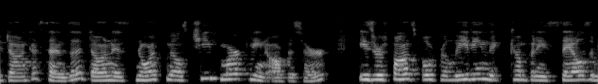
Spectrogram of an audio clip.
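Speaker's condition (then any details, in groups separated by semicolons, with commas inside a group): No condition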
